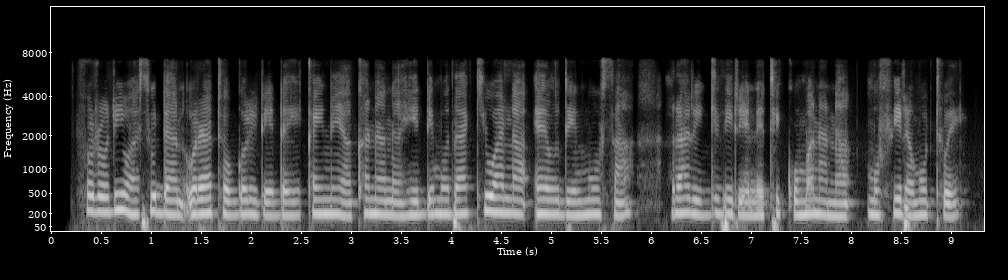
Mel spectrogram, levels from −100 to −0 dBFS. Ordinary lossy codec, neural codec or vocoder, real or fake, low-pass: none; codec, 16 kHz, 4 kbps, X-Codec, HuBERT features, trained on general audio; fake; 7.2 kHz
